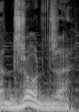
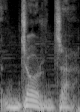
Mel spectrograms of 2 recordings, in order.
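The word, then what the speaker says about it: Giorgia: Товарищ э, э, Джорджа, и так правильно, Джорджа производит, mm-hmm.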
